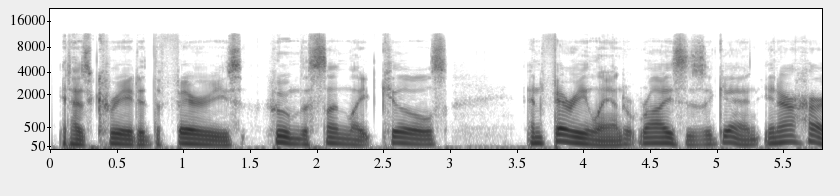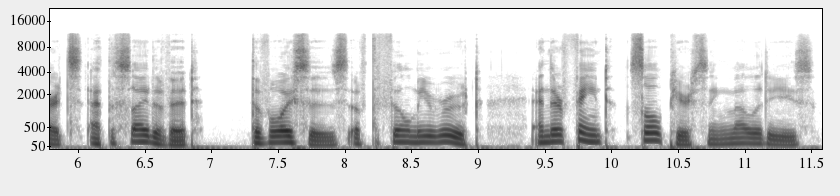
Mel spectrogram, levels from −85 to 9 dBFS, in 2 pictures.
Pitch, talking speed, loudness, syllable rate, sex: 110 Hz, 170 wpm, -18 LUFS, 4.8 syllables/s, male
